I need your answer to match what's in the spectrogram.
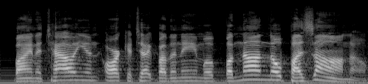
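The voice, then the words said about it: Put-on Italian accent. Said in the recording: “my Italian accent”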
